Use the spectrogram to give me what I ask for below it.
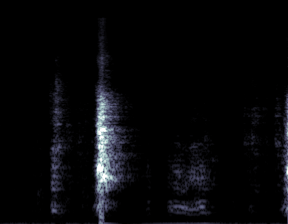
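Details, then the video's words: Cooped-up poodles with cabin fever: one loud, harsh bark stands out between softer, lower barking sounds before and after it. "Poodles with Cabin Fever"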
